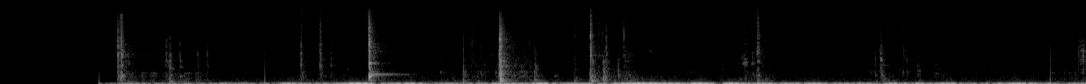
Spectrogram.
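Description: Crackles and pops come from an old gramophone record playing.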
